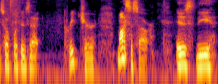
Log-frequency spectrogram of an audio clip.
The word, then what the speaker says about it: Mosasaur: bit of research on how to pronounce the Mosasaur um it's kind of like dinosaur and I guess a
